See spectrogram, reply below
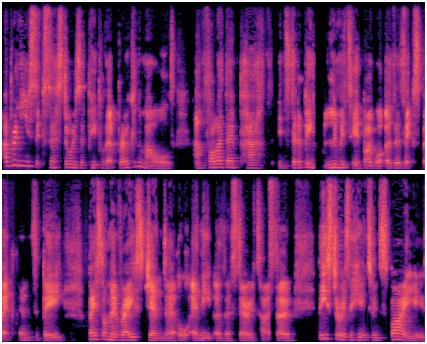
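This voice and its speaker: A woman's voice: deep voice, expressive, normal speed, husky, rough recording. A woman hosting her own interview channel, talking enthusiastically with lots of ums and "you know". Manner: warm, enthusiastic, filler-heavy. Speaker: interview host. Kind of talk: casual interview conversation.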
